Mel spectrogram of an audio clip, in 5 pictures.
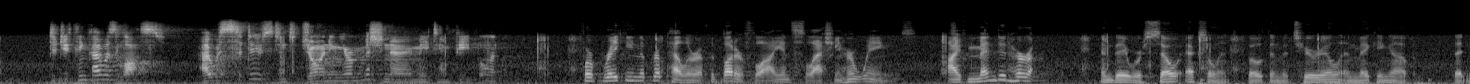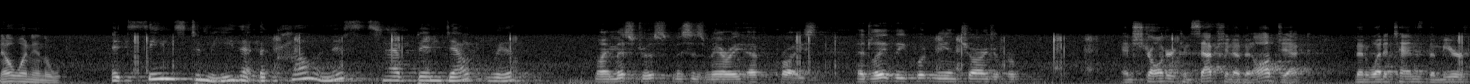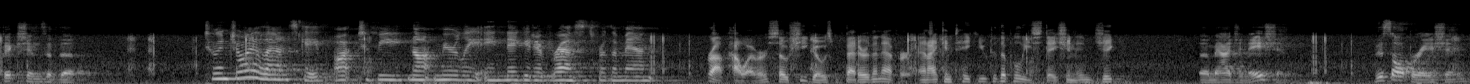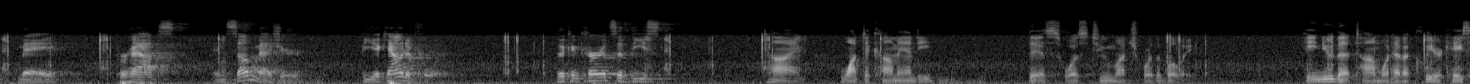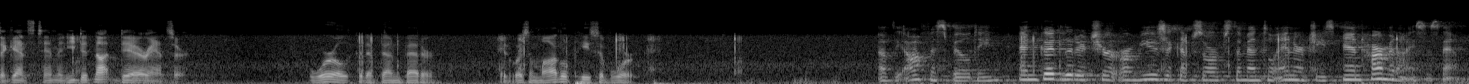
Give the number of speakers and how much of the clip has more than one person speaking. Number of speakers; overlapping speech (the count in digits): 7, no overlap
